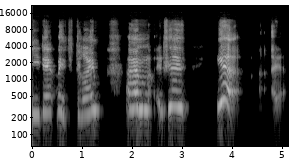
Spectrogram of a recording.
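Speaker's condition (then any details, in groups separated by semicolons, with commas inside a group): Cerebral palsy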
